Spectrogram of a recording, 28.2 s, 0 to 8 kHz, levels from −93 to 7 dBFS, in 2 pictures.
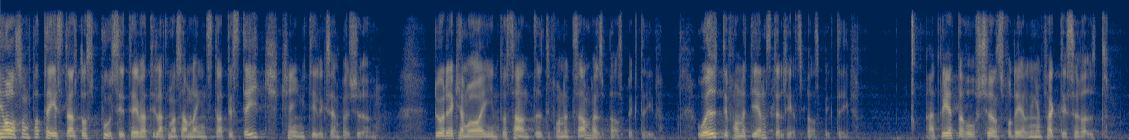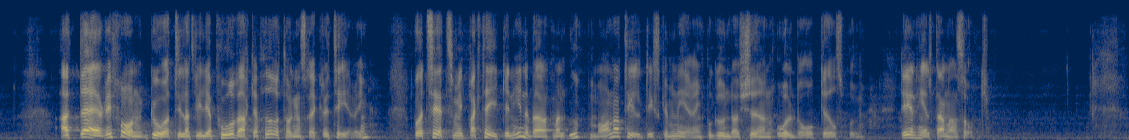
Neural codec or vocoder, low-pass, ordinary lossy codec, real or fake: codec, 24 kHz, 6 kbps, HILCodec; 7.2 kHz; none; fake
